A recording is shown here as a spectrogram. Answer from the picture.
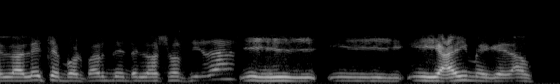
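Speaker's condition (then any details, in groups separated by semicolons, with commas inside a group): Cerebral palsy; early intervention from infancy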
